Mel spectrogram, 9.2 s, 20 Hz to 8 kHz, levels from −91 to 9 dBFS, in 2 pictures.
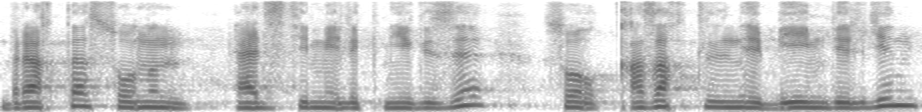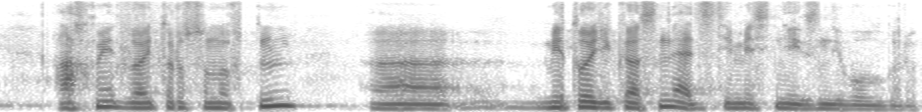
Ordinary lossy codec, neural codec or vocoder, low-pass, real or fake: none; codec, 16 kHz, 8 kbps, FunCodec, trained on Chinese and English, 25 frames a second; none; fake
